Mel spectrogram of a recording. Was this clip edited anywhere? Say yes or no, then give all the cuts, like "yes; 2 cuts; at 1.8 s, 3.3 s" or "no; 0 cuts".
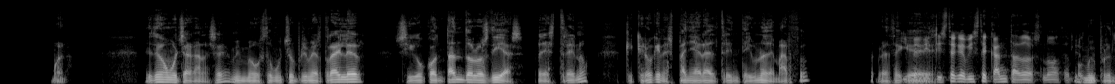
yes; 1 cut; at 5.4 s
